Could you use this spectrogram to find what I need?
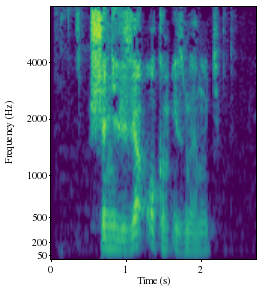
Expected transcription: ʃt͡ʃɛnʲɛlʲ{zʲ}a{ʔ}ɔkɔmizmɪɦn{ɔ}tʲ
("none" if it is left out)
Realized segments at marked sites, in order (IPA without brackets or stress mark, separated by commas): zʲ, ʔ, u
